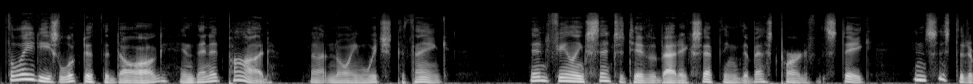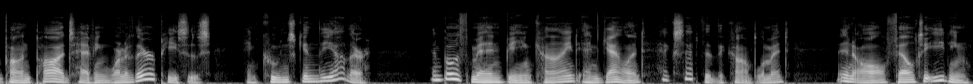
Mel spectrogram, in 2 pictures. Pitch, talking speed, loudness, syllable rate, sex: 115 Hz, 165 wpm, -18 LUFS, 4.8 syllables/s, male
